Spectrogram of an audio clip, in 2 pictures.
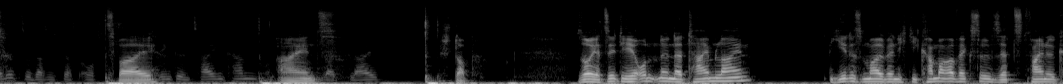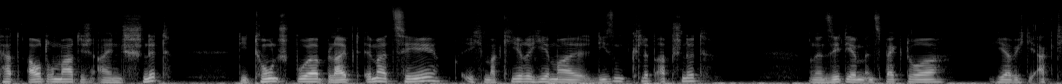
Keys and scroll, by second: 1.1 2, 2.7 i, 4.3 space.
